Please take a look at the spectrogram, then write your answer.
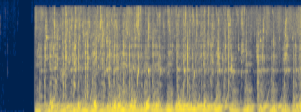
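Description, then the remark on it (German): A voice hums a steady melody through a silicone tube dipped into the water of a water bottle, producing continuous bubbling and gurgling that lasts throughout, fairly loud, with the pitch of the voice audible beneath the burbling. “das steckst du dort in die Wasserflasche rein und je nachdem, wie tief du diesen Silikonschlauch in das Wasser hineintauchst, desto mehr Widerstand bietet das deinem Atem, wenn du mit Stimme da Blasen blubberst.”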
